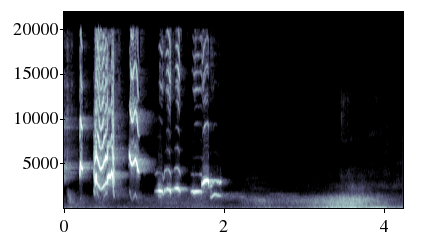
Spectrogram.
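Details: Agitated Oriental magpie-robin answering another magpie-robin: a two-second burst of sharp, wavering whistles and chirps, then silence and a soft low rumble.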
